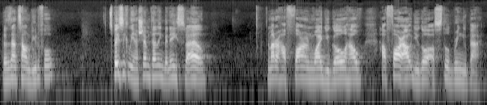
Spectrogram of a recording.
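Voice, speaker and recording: A rabbi leads a live Torah class, reading Hebrew verses, translating them phrase by phrase, and posing rhetorical questions in a loose, conversational way full of restarts and fillers. His fairly high voice holds a steady tone at a moderate pace, broken by long pauses.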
